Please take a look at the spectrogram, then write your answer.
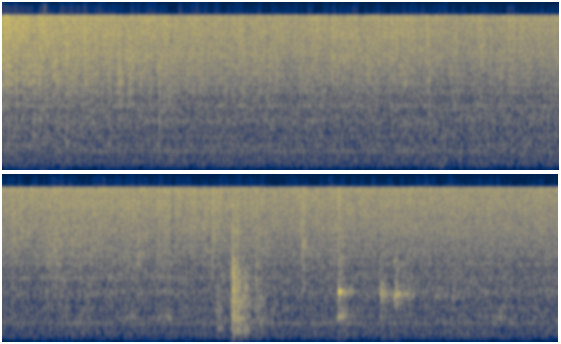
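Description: Small white anchovies stir-fried in a pan give a steady broadband sizzle and hiss, with a few sharp utensil clinks and scrapes near the end; no one speaks.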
